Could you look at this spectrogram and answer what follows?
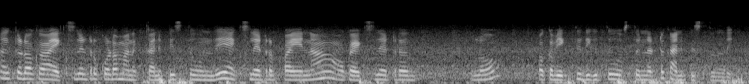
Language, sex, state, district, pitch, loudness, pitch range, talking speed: Telugu, female, Andhra Pradesh, Visakhapatnam, 225 Hz, -17 LUFS, 215-250 Hz, 130 wpm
